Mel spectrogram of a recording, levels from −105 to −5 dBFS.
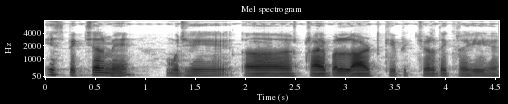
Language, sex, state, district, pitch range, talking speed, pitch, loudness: Hindi, male, Madhya Pradesh, Umaria, 95-105 Hz, 160 wpm, 100 Hz, -22 LUFS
